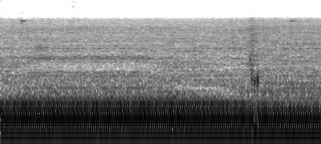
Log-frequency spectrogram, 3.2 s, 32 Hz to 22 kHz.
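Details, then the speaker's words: 2013-2019 Nissan Sentra after muffler replacement, idling on jack stands: low, smooth, even hum with no rasp, drone or blowing from the back, no leaks; exhaust quiet and sealed. "All right, guys, it's a wrap. Super quiet now, or as quiet as it's supposed to be. That's how it's supposed to run."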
